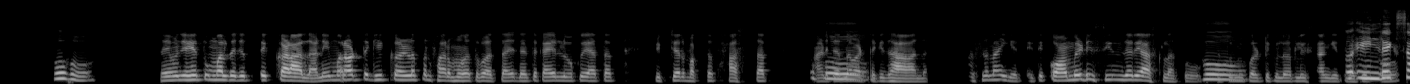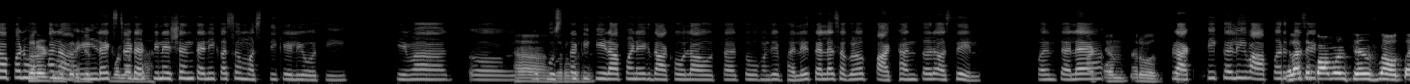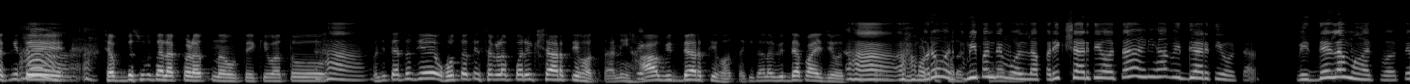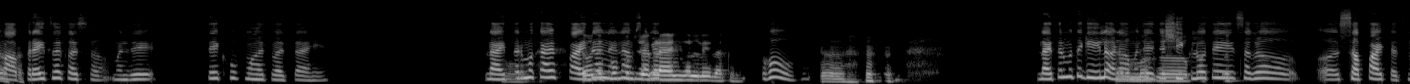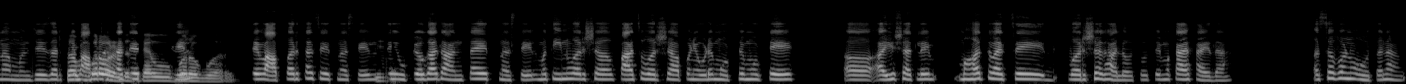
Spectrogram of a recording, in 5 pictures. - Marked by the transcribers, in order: laughing while speaking: "फार महत्वाचं आहे"; in English: "कॉमेडी"; tapping; in English: "इंडेक्सचा"; in English: "पर्टिक्युलरली"; in English: "करंट"; in English: "इंडेक्सचं"; laughing while speaking: "मुलांना"; in English: "कॉमन सेन्स"; chuckle; other background noise; chuckle; other noise; chuckle
- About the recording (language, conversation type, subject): Marathi, podcast, कुठल्या चित्रपटाने तुम्हाला सर्वात जास्त प्रेरणा दिली आणि का?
